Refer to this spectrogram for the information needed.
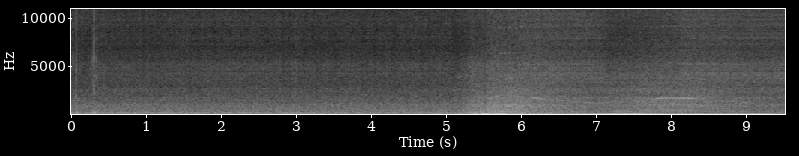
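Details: Truck 5.4 V8 idling with a steady low buzz, brief blip then same drone; cause unknown, owner asking.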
